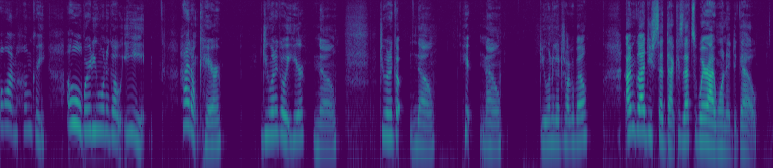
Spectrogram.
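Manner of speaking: mock-indecisive voice. Speaking to someone who calls themself indecisive: mimicking the listener's indecision. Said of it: "You're like".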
